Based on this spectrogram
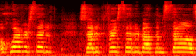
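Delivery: put-on high, loud child's playground shout.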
